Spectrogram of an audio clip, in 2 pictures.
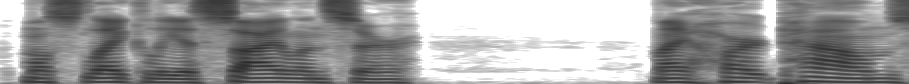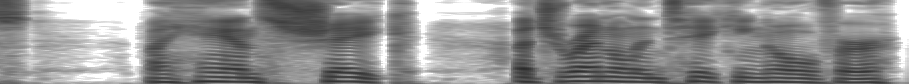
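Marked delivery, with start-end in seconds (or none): none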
